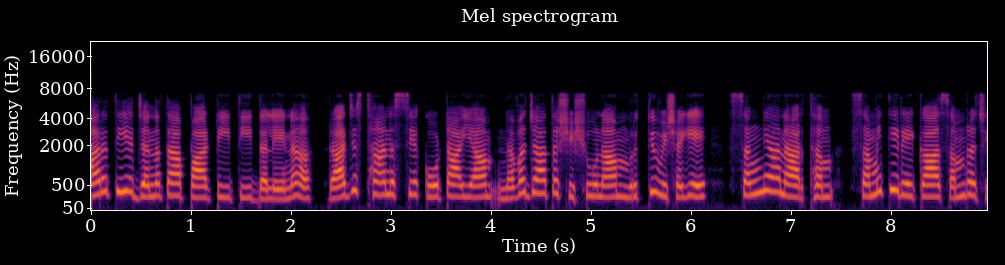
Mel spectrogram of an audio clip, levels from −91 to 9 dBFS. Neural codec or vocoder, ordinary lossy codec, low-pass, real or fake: none; none; 7.2 kHz; real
